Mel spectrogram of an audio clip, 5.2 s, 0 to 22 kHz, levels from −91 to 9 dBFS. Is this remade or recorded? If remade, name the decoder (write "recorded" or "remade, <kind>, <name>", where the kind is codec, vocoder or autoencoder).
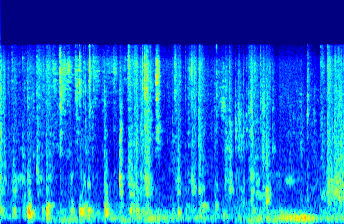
recorded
